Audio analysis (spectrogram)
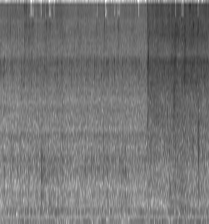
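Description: Chicken for tantuni frying in oil in a pan, a steady close sizzle that grows brighter and louder for its last second, with no talking.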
